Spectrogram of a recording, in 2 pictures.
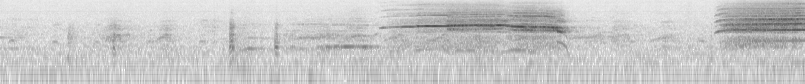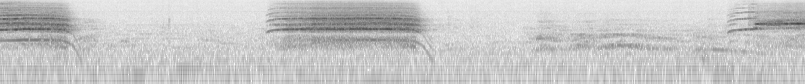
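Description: A bird's loud, drawn-out, high-pitched call, given four times about two and a half seconds apart. Each call lasts a little over a second and opens with a rising note. The calls begin about three seconds in.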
